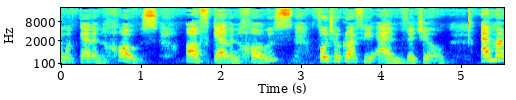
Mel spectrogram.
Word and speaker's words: Gouws: we are speaking with gavin host of gavin hoes photography and vigil am i pronouncing your um your surname correctly 100 thank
